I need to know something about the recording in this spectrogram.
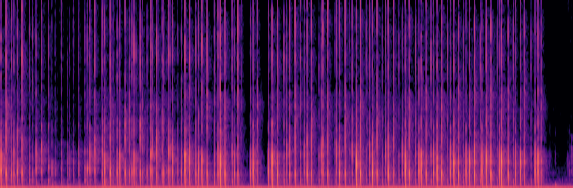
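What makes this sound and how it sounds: Long nails tap rapidly on the back of a filled, laminated plastic toothpaste tube, making a dense stream of dry, short clicks with almost no ring and a bright, hollow tick. A steady low hum runs underneath until the tapping stops just before the end.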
